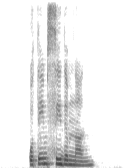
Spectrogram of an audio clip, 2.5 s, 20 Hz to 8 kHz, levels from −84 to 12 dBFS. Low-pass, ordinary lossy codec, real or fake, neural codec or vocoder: none; none; real; none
